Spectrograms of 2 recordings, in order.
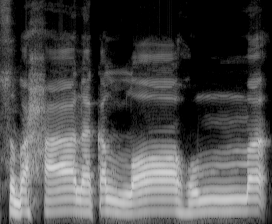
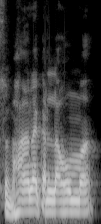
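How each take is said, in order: First: The vowel after the L is long. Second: The vowel after the L is short. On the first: The speaker calls it right. "इस पर खड़ा जबर है" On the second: The speaker calls it wrong. "ऐसे नहीं पढ़ना चाहिए"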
